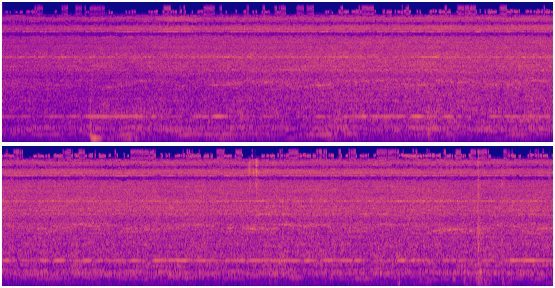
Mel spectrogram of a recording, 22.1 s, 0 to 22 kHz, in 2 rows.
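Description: A Dyson DC24 All Floors upright vacuum cleaner runs steadily with a loud, continuous motor drone and a high whine, holding an even level throughout with no talking.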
